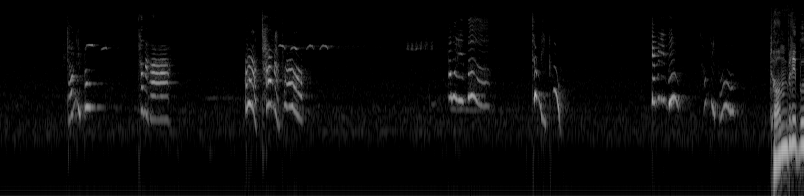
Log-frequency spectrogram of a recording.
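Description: High, childlike voices chatter playfully.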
